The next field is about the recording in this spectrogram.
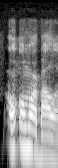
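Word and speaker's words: Oumar Ballo: Is it Omar Ballo?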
